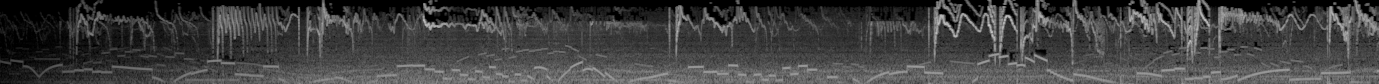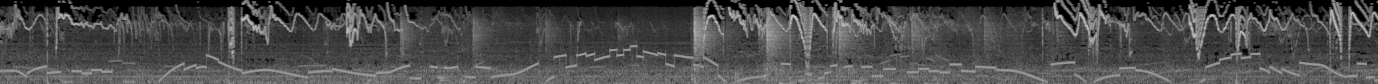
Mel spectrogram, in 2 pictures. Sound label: washing machine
